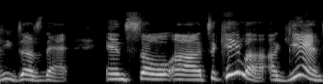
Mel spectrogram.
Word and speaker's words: Takila: Takila. Takila. Y'all see, I've been saying it wrong. It's tequila, like the worm, like the drink, tequila.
